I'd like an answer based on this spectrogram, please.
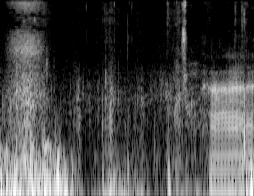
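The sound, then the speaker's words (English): Footsteps walking through woods among trees in hilly country, with soft, uneven crunching under wind noise. A brief pitched tone sounds near the end. “And I'm just walking through the trees, the woods at the moment.”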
